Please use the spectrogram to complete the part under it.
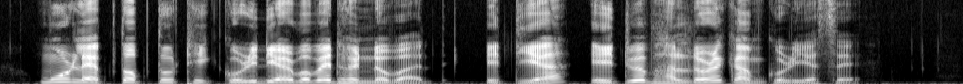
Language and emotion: Assamese, happy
